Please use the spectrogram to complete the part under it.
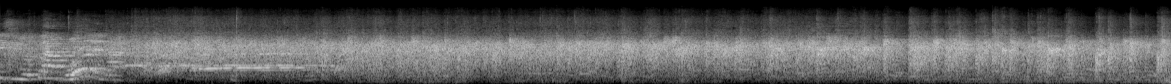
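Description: Applause from an audience at an International Women's Day celebration follows an inspirational speech, sustained, loud and close, a thick wash of clapping with voices faintly mixed in.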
